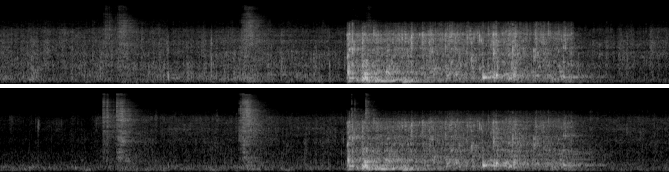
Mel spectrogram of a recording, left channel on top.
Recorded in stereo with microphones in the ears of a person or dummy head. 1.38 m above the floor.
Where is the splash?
20° left (ahead or behind), 0.9 m.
